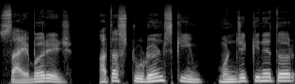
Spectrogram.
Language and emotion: Goan Konkani, neutral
